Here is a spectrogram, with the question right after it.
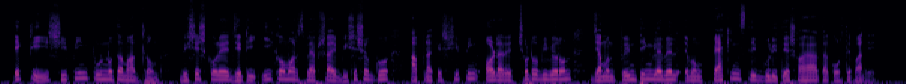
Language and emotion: Bengali, neutral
